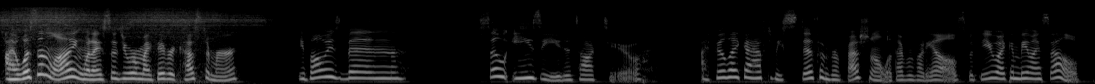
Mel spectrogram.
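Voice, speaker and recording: A woman playing a friendly, clingy female lamia chiropractor in an ASMR roleplay, speaking in a soft, coaxing and teasing way directly to the listener. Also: high-pitched, fairly quick, no room sound, studio quality. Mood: tender confession. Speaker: voice performer.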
